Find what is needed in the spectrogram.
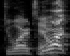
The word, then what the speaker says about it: Duarte: That block shot he had on is it Durant? I can't pronounce his name. Is it Durante? Yeah. Am I saying it right? – Duarte.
